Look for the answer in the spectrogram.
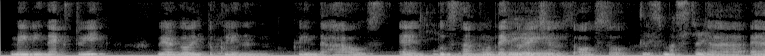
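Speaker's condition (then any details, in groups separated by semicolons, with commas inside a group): No condition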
